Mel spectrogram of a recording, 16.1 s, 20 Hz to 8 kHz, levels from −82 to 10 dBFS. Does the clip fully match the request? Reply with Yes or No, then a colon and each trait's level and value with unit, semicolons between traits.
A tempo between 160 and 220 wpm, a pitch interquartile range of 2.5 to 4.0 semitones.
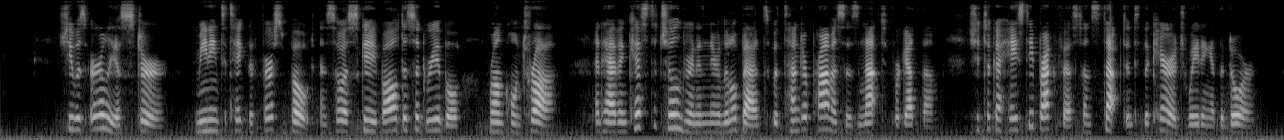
No: average, 170 wpm; average, 4.7 semitones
